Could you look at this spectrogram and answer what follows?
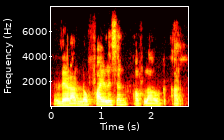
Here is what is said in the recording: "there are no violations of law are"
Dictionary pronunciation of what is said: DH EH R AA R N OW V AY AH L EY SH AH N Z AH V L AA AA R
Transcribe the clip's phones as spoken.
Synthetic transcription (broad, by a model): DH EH R AA R N OW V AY L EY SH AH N AH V L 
